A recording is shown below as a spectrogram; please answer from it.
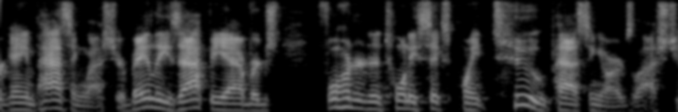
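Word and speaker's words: Zappe: They held Bailey Zappi. It's how you pronounce his name, correct?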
